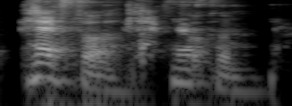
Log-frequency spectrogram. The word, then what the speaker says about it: heifer: Heifer.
